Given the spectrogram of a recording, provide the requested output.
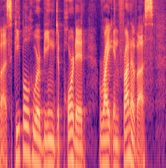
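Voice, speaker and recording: A man with an unremarkable speaking voice and an American accent talks at a moderate pace and medium pitch with ordinary variation, in a very clean recording with a silent background. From US, Indian American family. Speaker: graduate student in politics. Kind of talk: panel discussion.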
